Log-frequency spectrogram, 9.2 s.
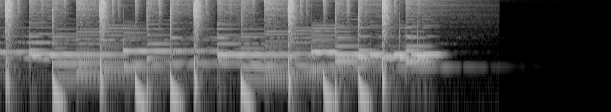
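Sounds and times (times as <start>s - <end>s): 
solo piano: 0.0s - 7.0s.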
